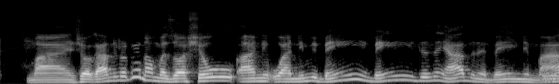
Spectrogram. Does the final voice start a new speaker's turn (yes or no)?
yes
